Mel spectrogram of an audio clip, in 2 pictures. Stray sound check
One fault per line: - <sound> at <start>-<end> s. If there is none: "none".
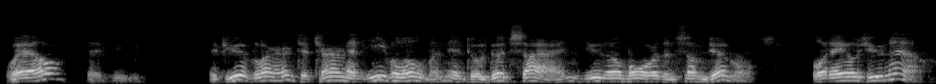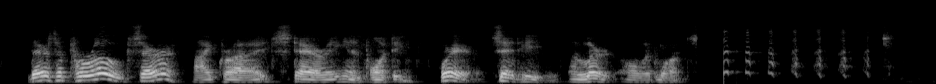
- laugh at 16.6-18.1 s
